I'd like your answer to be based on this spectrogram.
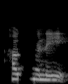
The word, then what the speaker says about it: Hogmanay: Hogmanay.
